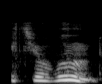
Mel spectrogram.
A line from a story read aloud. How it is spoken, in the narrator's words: she said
